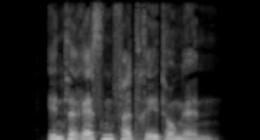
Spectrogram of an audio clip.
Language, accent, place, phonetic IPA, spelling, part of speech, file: German, Germany, Berlin, [ɪntəˈʁɛsn̩fɛɐ̯ˌtʁeːtʊŋən], Interessenvertretungen, noun, De-Interessenvertretungen.ogg
- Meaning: plural of Interessenvertretung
